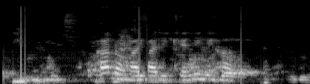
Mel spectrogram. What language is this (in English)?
Kinyarwanda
